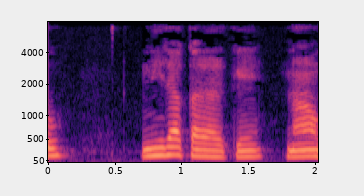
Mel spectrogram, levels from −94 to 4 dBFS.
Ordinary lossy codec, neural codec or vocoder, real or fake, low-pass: MP3, 32 kbps; vocoder, 22.05 kHz, 80 mel bands, WaveNeXt; fake; 7.2 kHz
